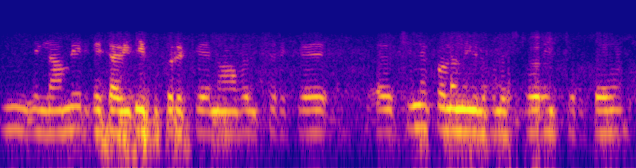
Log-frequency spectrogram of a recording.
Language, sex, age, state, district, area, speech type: Tamil, female, 30-45, Tamil Nadu, Pudukkottai, rural, conversation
